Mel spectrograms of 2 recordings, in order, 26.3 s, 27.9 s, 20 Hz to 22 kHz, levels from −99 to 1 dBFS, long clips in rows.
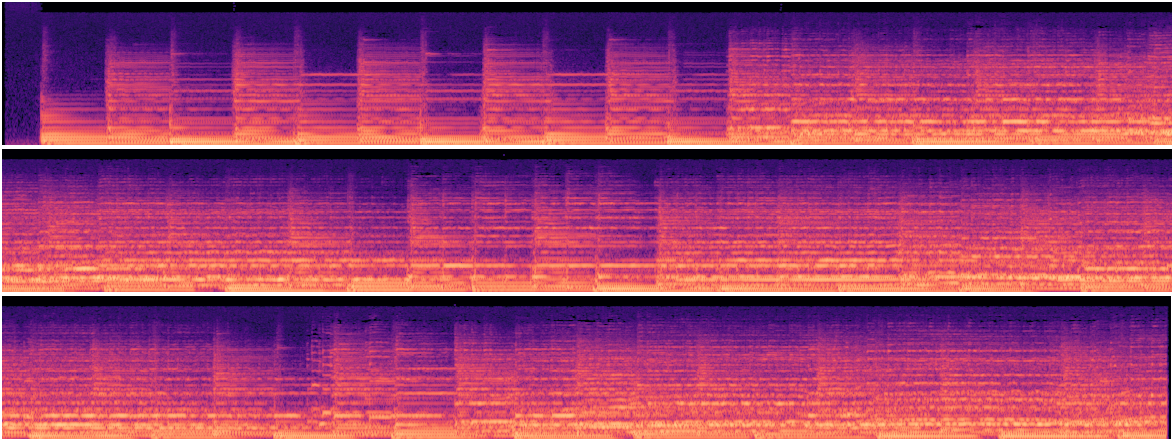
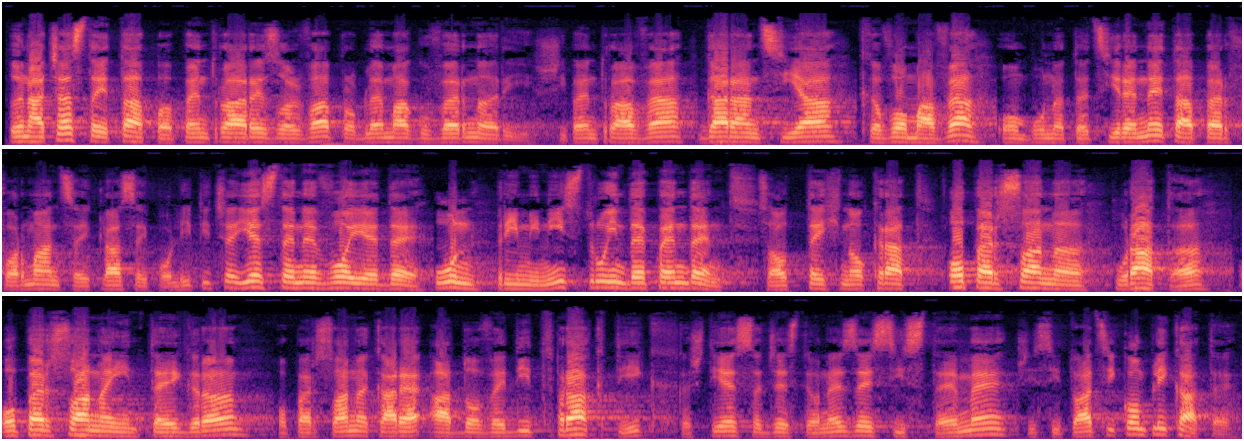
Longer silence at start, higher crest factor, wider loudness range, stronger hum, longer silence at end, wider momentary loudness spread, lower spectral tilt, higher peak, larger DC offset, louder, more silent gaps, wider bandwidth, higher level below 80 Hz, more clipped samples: first, 0.3 s vs 0.05 s; about the same, 12 dB vs 16 dB; about the same, 4 LU vs 4 LU; neither; about the same, 0.05 s vs 0.1 s; second, 5 LU vs 12 LU; first, -7 dB/octave vs -4 dB/octave; about the same, -4 dBFS vs -2 dBFS; neither; about the same, -17 LUFS vs -18 LUFS; neither; second, 10.5 kHz vs 14 kHz; first, -28 dBFS vs -56 dBFS; neither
